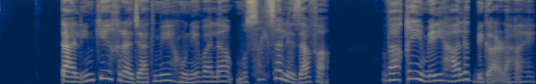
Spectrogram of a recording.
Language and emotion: Urdu, sad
